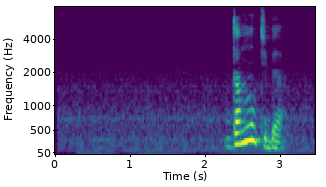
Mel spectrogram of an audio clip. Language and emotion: Russian, angry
